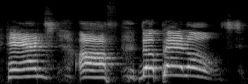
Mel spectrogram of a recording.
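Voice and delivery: hands-off snarl, slow and loud; angry flower. Acted. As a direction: snap it out as a prickly little flower. Flower snapping at Pearl.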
